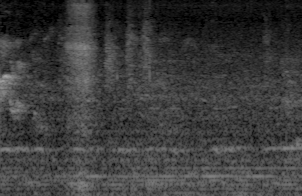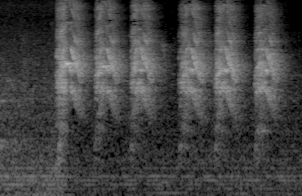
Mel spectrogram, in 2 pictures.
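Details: Backfrill red-eyed budgerigar giving a quick series of harsh, scratchy squawks, about six in a row.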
